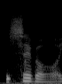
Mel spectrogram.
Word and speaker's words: Seagal: Get that Steven Seagal bullshit out of here. Just Steven Seagal. I will. You don't know who Steven Seagal is? Are you serious? No, I said that because you said Chagall. Seagal.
